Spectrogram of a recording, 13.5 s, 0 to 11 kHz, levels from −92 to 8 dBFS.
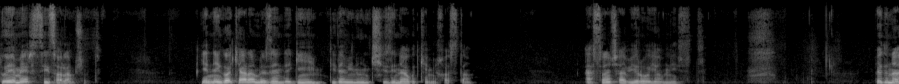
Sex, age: male, 40-59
